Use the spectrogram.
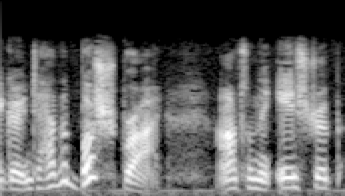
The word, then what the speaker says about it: braai: So it's spelled B-R-A-I, braai. You can roll your R if you like. Brent likes to roll his R's lots.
